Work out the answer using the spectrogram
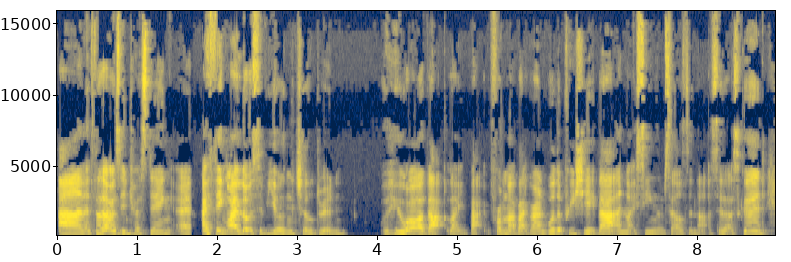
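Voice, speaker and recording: A woman speaks at a medium pitch and a fairly quick pace. Her intonation is fairly even, while her loudness swings widely. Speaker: book reviewer. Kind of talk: casual book review vlog. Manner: fast.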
